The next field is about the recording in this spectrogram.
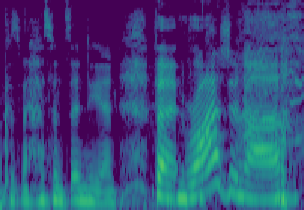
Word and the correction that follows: Ranjana: Ranjana. – Ranjana.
